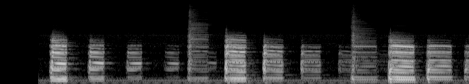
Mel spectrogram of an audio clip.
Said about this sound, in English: So here's the echo, the Sir Discovery delay.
